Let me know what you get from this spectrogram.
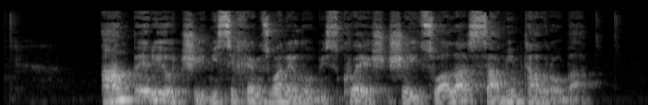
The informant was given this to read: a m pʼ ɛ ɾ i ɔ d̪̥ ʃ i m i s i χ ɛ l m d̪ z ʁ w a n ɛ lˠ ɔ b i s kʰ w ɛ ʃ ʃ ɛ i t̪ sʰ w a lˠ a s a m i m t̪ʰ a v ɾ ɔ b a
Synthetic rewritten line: a m pʼ ɛ ɾ i ɔ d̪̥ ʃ i m i s i χ ɛ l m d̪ z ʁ w a n ɛ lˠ ɔ b i s kʰ w ɛ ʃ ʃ ɛ i t̪ sʰ w a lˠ a s a m i m t̪ʰ a v ɾ ɔ b a

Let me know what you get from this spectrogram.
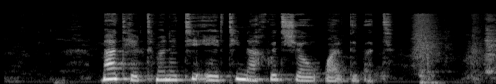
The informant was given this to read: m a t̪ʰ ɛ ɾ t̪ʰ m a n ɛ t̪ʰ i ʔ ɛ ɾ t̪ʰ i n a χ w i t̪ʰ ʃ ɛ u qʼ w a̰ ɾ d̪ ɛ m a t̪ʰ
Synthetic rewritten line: m a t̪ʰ ɛ ɾ t̪ʰ m a n ɛ t̪ʰ i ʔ ɛ ɾ t̪ʰ i n a χ w i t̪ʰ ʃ ɛ u qʼ w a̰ ɾ d̪ ɛ b a t̪ʰ

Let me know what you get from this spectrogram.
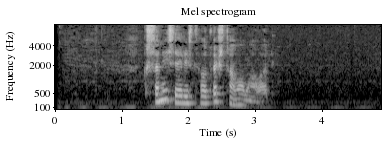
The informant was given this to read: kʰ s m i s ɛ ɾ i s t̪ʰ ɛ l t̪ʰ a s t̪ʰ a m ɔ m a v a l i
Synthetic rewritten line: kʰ s n i s ɛ ɾ i s t̪ʰ a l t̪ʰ a ʃ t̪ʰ a m ɔ m a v a l i

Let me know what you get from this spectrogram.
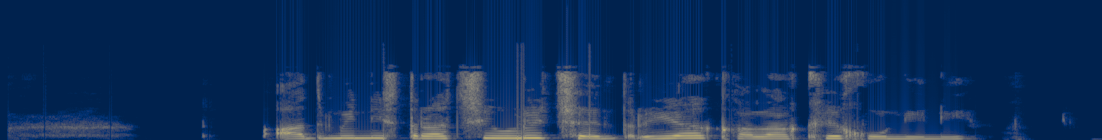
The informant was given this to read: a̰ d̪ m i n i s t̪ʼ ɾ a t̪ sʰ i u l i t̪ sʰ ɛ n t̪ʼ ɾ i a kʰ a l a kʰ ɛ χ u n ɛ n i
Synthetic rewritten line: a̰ d̪ m i n i s t̪ʼ ɾ a t̪ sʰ i u l i t̪ sʰ ɛ n t̪ʼ ɾ i a kʰ a l a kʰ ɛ χ u n i n i

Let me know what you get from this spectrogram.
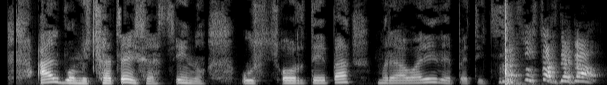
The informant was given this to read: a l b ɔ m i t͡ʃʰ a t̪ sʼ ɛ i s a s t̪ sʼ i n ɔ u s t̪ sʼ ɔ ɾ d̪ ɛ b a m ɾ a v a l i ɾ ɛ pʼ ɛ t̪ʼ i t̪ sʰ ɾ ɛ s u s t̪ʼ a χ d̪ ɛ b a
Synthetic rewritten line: a l b ɔ m i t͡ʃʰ a t̪ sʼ ɛ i s a s t̪ sʼ i n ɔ u s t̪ sʼ ɔ ɾ d̪ ɛ b a m ɾ a v a l i ɾ ɛ pʼ ɛ t̪ʼ i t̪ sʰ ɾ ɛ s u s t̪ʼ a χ d̪ ɛ b a

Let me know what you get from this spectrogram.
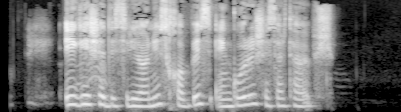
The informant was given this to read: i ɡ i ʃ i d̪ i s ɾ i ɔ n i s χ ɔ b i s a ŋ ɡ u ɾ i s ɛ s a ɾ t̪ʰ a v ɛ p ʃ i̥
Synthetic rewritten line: i ɡ i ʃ ɛ d̪ i s ɾ i ɔ n i s χ ɔ b i s ɛ ŋ ɡ u ɾ i ʃ ɛ s a ɾ t̪ʰ a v ɛ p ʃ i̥

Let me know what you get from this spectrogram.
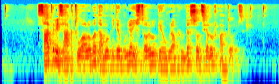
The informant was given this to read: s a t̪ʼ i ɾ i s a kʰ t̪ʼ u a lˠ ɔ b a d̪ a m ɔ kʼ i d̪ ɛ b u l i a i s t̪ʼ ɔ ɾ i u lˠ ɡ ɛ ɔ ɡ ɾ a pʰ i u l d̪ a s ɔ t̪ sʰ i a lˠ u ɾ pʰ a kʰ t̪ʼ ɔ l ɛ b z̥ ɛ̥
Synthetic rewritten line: s a t̪ʼ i ɾ i s a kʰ t̪ʼ u a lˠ ɔ b a d̪ a m ɔ kʼ i d̪ ɛ b u l i a i s t̪ʼ ɔ ɾ i u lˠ ɡ ɛ ɔ ɡ ɾ a pʰ i u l d̪ a s ɔ t̪ sʰ i a lˠ u ɾ pʰ a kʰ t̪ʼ ɔ ɾ ɛ b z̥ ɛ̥

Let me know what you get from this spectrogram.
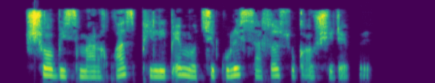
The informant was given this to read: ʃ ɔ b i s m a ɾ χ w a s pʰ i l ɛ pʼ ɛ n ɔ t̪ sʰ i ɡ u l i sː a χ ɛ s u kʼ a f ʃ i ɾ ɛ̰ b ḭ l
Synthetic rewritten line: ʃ ɔ b i s m a ɾ χ w a s pʰ i l i pʼ ɛ m ɔ t̪ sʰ i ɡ u l i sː a χ ɛ s u kʼ a f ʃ i ɾ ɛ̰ b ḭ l

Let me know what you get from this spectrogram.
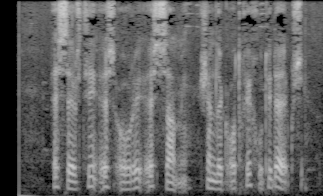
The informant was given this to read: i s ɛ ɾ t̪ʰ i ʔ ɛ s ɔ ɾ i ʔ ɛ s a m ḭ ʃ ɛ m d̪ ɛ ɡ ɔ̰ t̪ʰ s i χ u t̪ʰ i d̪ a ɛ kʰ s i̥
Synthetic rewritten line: ɛ s ɛ ɾ t̪ʰ i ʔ ɛ s ɔ ɾ i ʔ ɛ s a m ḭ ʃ ɛ m d̪ ɛ ɡ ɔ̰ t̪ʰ χ i χ u t̪ʰ i d̪ a ɛ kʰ s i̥

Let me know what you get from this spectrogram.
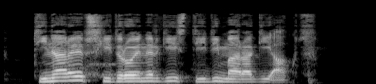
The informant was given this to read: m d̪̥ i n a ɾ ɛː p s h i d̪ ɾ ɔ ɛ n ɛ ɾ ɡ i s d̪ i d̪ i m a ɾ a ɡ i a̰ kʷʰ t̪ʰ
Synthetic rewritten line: m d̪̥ i n a ɾ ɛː p s h i d̪ ɾ ɔ ɛ n ɛ ɾ ɡ iː s d̪ i d̪ i m a ɾ a ɡ i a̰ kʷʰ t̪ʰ

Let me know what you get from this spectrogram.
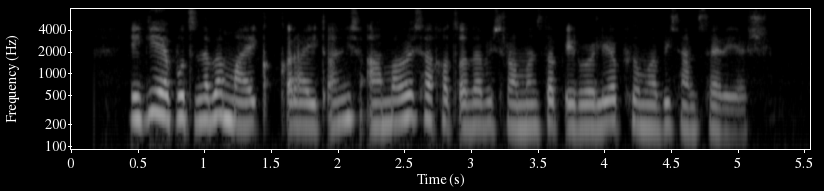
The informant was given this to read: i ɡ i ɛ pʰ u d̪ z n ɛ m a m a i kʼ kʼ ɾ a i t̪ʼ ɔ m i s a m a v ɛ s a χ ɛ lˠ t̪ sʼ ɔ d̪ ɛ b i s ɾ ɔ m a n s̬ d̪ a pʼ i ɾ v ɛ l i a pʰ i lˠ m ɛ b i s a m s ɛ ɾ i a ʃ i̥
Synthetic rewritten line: i ɡ i ɛ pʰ u d̪ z n ɛ b a m a i kʼ kʼ ɾ a i t̪ʼ ɔ n i s a m a v ɛ s a χ ɛ lˠ t̪ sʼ ɔ d̪ ɛ b i s ɾ ɔ m a n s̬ d̪ a pʼ i ɾ v ɛ l i a pʰ i lˠ m ɛ b i s a m s ɛ ɾ i a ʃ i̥

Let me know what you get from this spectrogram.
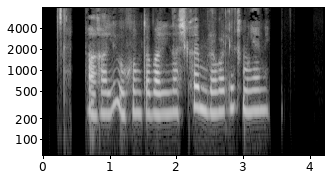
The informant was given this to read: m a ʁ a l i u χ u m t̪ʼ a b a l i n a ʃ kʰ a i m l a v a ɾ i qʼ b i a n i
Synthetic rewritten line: m a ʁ a l i u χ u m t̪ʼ a b a l i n a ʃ kʰ a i m ɾ a v a l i qʼ m i a n i

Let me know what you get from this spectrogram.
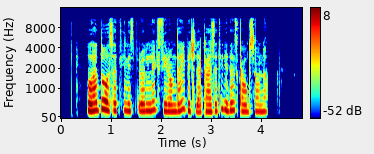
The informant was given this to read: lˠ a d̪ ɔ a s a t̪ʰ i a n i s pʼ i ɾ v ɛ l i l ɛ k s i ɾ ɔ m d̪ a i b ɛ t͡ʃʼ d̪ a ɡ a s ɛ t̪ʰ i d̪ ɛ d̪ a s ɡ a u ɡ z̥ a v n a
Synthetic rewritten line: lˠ a d̪ ɔ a s a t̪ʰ i a n i s pʼ i ɾ v ɛ l i l ɛ k s i ɾ ɔ m d̪ a i b ɛ t͡ʃʼ d̪ a ɡ a z ɛ t̪ʰ i d̪ ɛ d̪ a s ɡ a u ɡ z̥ a v n a

